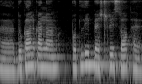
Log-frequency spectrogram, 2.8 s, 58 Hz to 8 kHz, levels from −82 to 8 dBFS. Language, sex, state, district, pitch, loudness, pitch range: Hindi, male, Bihar, Kishanganj, 150 Hz, -29 LUFS, 145-160 Hz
